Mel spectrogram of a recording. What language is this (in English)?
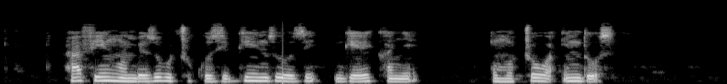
Kinyarwanda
